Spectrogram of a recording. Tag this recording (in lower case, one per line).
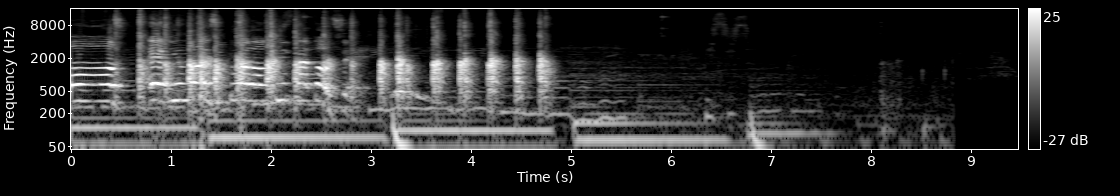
speech
music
